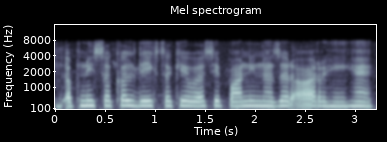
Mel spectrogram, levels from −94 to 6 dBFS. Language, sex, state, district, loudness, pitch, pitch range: Hindi, male, Chhattisgarh, Sukma, -15 LUFS, 205 Hz, 195-210 Hz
